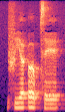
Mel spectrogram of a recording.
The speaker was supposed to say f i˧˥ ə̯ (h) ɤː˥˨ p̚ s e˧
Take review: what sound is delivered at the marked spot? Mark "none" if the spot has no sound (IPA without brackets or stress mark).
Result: ʔ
